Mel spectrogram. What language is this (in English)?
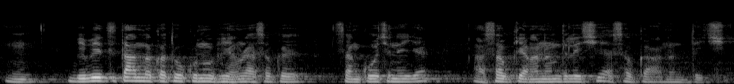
Maithili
